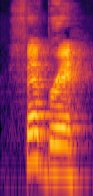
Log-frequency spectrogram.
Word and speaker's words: Lefebvre: Dave Febre. It's like Favre. It's like Favre, Dave.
